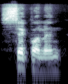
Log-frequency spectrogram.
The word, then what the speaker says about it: cyclamen: If you have a cyclamen, or the true pronunciation is cyclamen, and it's done flowering and loses leaves, just let it stay dry.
